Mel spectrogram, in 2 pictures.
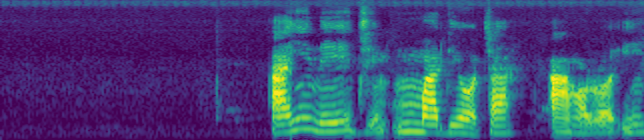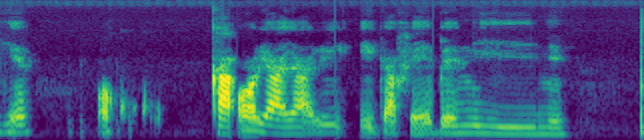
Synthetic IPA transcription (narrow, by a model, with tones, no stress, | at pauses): a˨ɲɪ˦ne˨e˦d͡ʒi˨m̩˦ma˦dɪ˦ɔ˨t͡ʃa˦ | a̰˦ɦɔ˨ɾɔ˦ʔi˦ɦe˦˨ | ka˨ʔɔ˦ɾja˨ɣa˨ɾɪ˦ɪ˦ɡa˨fe˨e˦be˦niː˦ji˦ne˦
